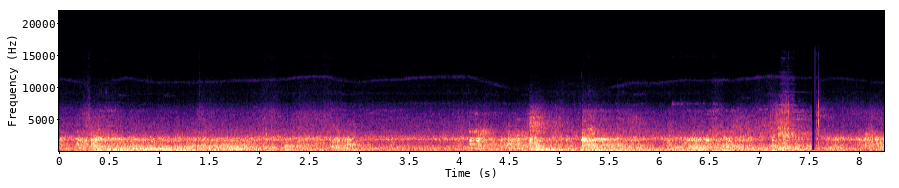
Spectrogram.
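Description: Sumitomo SH250 long-reach demolition excavator running and working its arm, a steady mechanical rumble with a few sharp knocks and clatters of rubble, the loudest near the end.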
